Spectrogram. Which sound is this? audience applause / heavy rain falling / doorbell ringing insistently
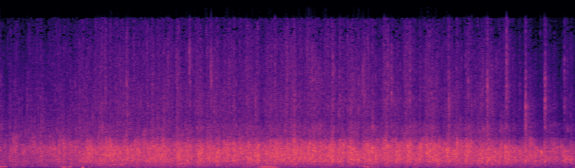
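audience applause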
